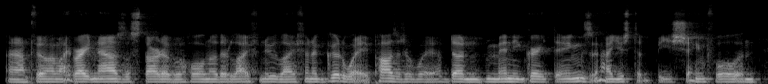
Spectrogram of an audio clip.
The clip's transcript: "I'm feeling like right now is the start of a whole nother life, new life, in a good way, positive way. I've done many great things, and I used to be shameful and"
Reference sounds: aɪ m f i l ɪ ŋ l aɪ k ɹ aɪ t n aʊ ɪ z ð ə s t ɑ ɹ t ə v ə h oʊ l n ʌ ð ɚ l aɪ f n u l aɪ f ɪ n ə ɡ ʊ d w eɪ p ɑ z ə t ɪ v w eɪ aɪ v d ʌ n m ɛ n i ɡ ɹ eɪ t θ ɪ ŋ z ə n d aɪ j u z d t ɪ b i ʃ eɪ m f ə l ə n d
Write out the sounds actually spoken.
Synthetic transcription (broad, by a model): aɪ m f i l ɪ ŋ l aɪ k ɹ aɪ t n aʊ ɪ z ð ə s t ɑ ɹ t ə v ə h oʊ l n ʌ ð ɚ l aɪ f n u l aɪ f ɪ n ə ɡ ʊ d w eɪ p ɑ z ə t ɪ v w eɪ aɪ v d ʌ n m ɛ n i ɡ ɹ eɪ t θ ɪ ŋ z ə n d aɪ j u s t ɪ b i ʃ eɪ m f l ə n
